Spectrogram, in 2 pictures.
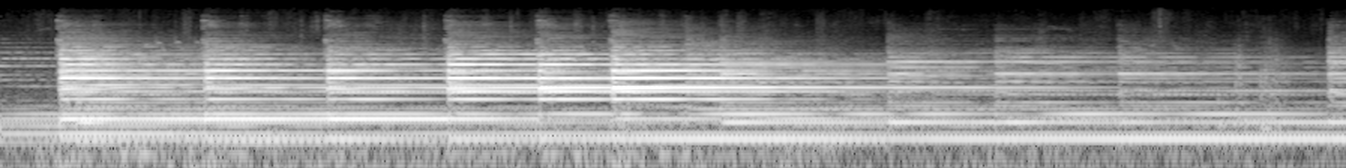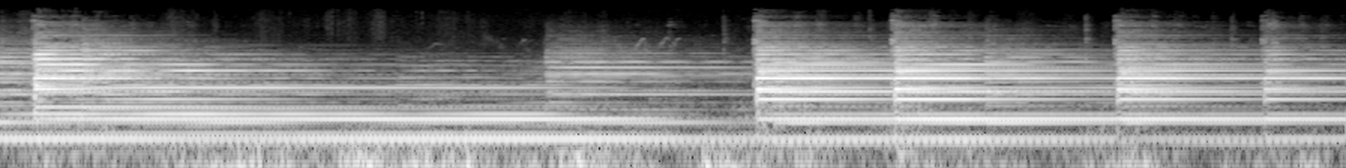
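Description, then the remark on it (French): Church bells of Fontevraud Abbey peal loudly, heard in the abbey gardens right beside the newest bell, a continuous ringing of overlapping strikes with rich lingering tones, repeated clusters of chimes swelling and fading with no voices. “Et en effet, elles sonnent.”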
